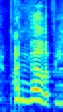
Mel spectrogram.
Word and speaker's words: Penelope: But I never can be bothered with all the four syllables of it. Penelopey sounds a little ostentatious coming out of the mouth.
